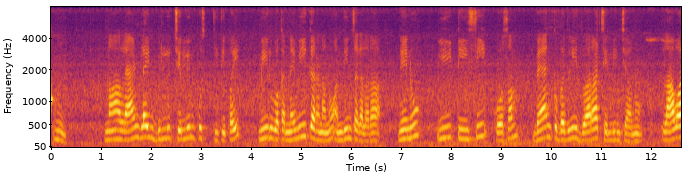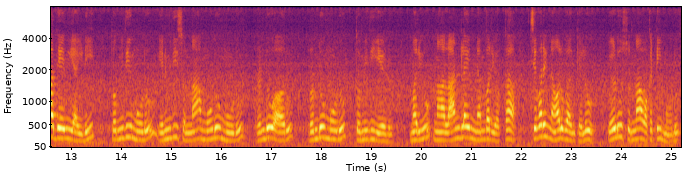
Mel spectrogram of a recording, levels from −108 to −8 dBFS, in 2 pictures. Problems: constant background noise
